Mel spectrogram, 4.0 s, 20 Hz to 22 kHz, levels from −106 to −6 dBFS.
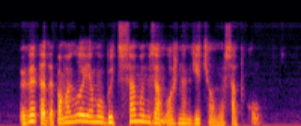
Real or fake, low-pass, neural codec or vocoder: fake; 10.8 kHz; codec, 32 kHz, 1.9 kbps, SNAC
